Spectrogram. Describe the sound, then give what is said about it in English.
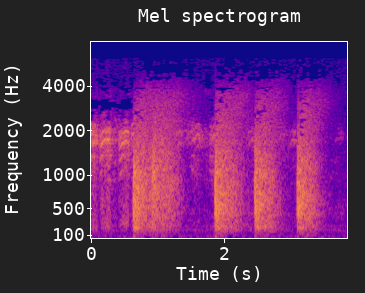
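Gunshots fired at ducks over a lake: several sharp, loud blasts in an irregular sequence, each decaying quickly, with fainter pops at the start. “Easy now. Don't shoot too fast, fellas. Look at them come.”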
